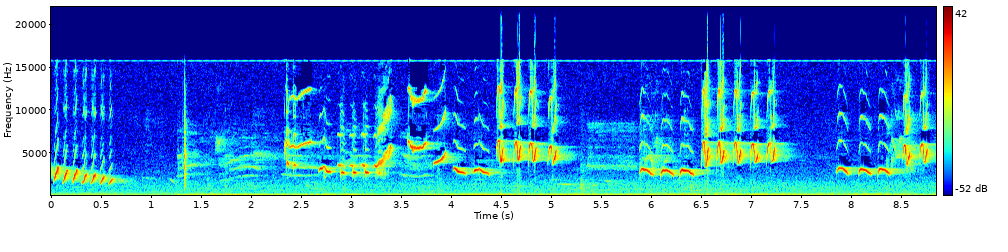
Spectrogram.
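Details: Energetic white-rumped shama song in masteran material with ngerol and nembak phrases: a quick descending trill, then high looping whistled notes in grouped bursts, some sharp and rising, with brief gaps. A low steady hum runs beneath.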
